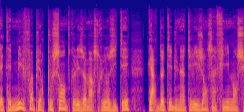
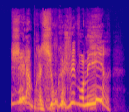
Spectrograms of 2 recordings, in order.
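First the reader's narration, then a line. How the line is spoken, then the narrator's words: Cracking, breaking voice. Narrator (French): dit-il d'une voix qui muait d'un extrême à l'autre de son registre comme celle d'un jeune adolescent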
